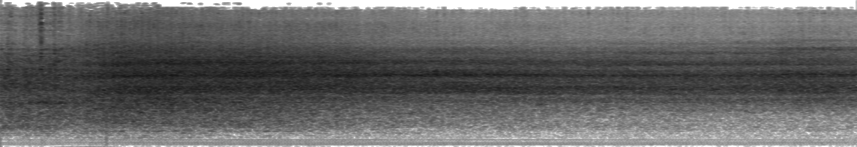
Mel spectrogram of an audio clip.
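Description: Miniature railway train running along its track: a steady mechanical clatter from the wheels on the small-gauge rails. It builds over the first two seconds, then slowly fades as the train moves away.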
